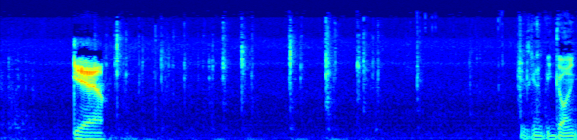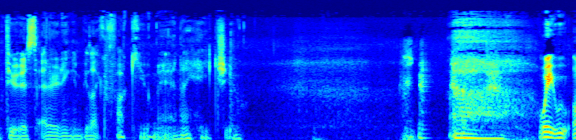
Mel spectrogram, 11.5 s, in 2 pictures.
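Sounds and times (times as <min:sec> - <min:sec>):
low steady hum: 0:00.0 - 0:11.5
speech: 0:00.7 - 0:01.2, 0:05.2 - 0:08.3, 0:09.8 - 0:10.6, 0:11.2 - 0:11.5
faint typing on a computer keyboard while a website address is entered: 0:01.1 - 0:05.5.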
